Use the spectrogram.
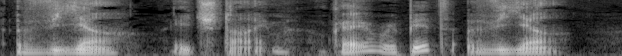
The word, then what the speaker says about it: vient: So you've got a final T, but then you don't pronounce it.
